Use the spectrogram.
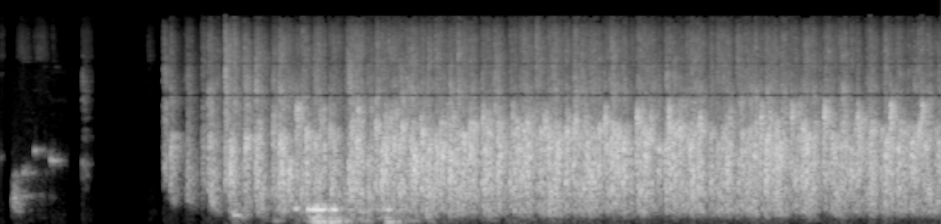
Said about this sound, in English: You gave me a really nice clap, so I was like, oh, I should sit down.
